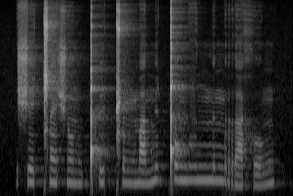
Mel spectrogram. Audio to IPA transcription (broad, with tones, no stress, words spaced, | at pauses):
ʃe˨ǁɛ̃˨ʃõ˨n ǃʼʉ˨ǁɵ˨ŋma˨ nʉ˦ǃo˦ŋ vɨ˦ŋnɵ˦ŋra˨ xo˨˦ŋ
